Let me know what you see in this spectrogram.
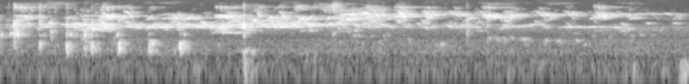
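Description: Faint chorus of birds chirping, many short overlapping calls. A run of lower, evenly spaced notes, about four a second, goes on through the first two seconds.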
